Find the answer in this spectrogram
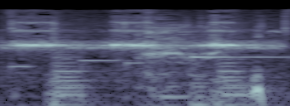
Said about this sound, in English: What's with the crickets? I haven't said anything yet.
